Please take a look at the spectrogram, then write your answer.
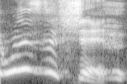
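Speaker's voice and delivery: very high-pitched squawk; hammed-up incredulous outburst; outraged disbelief. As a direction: explode at an absurd order. Acted outraged customer.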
